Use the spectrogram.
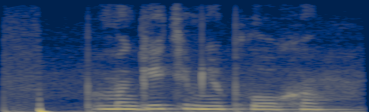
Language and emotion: Russian, neutral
